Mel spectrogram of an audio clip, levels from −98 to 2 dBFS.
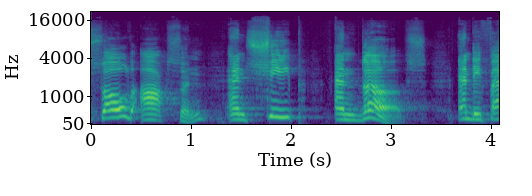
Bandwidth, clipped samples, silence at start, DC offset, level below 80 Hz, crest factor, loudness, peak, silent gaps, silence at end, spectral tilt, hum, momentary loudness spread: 18 kHz; under 0.1%; 0 s; under 0.1%; -78 dBFS; 18 dB; -27 LUFS; -10 dBFS; none; 0 s; -2 dB/octave; none; 17 LU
